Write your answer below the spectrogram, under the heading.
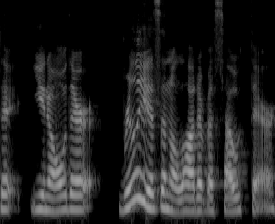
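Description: In a quiet background, a woman with a Canadian accent speaks at a fairly high pitch with ordinary pitch variation. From Canadian Prairies. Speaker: chicken farmer. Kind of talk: interview. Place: home room. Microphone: headset.

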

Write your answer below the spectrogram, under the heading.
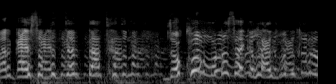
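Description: The voice is raised and projected, with an animated tone. Its intonation is lively. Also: woman. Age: 40s. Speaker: female Islamic preacher. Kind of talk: religious sermon. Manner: animated, emphatic.

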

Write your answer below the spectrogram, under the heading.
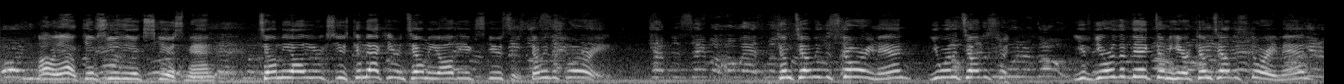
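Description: Against crowd noise in the background, a man speaks at a fairly quick pace. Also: ordinary pitch variation. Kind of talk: confrontational street taunting. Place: street. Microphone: phone near.

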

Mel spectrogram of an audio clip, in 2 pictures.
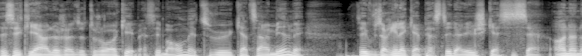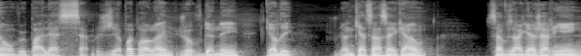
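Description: Speaking at a fairly quick pace against a quiet background, a man uses a fairly low pitch, a dark, mellow tone and fairly even intonation. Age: 30s. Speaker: mortgage specialist, former junior hockey player; guest. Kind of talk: casual interview chat. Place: studio. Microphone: studio mic.

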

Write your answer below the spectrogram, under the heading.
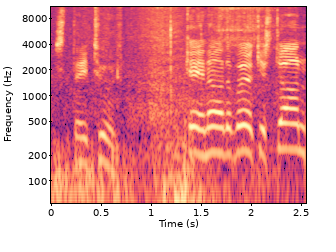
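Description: A high-pitched man's voice with fairly even intonation, dry and echo-free, over noticeable background noise. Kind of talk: casual vlog chat. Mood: calm, matter-of-fact. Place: boat. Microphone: phone near.

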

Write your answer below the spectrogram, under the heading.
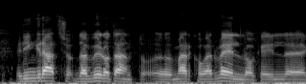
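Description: A man rattles along at a very fast pace in a monotone, flat delivery. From Italy. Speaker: TV news presenter. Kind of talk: live news broadcast. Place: street. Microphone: lapel.

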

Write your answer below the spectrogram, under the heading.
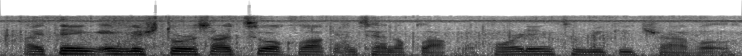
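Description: The voice sounds dry with no echo, set against loud background noise. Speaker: travel vlogger. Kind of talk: casual vlog chat. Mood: amused, a bit frustrated. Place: open country. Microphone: phone near.

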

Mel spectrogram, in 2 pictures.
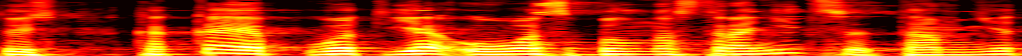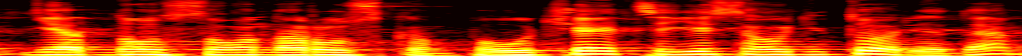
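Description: A man with a fairly high pitch and a dark, mellow tone talks at a very fast pace with hardly any pauses. His pitch varies in an ordinary way. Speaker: moderator, TV journalist. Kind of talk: panel moderation. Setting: festival stage with audience. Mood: friendly, light joking. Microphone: handheld.

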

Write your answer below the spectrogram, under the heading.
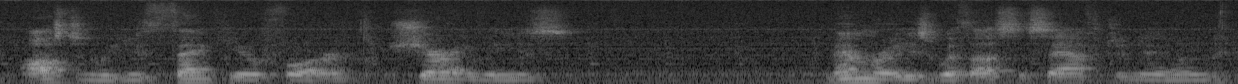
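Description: Amid noticeable background noise, a man speaks at a fairly slow pace with long, frequent pauses. His intonation stays monotone and flat. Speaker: interviewer. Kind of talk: polite oral history interview. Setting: home interview. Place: home room. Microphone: old recording.

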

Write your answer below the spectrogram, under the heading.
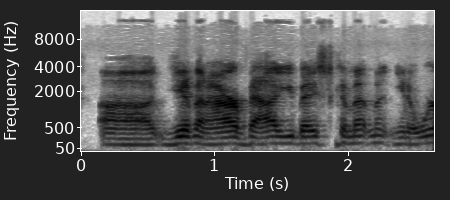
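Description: A man speaks with fairly even intonation and a somewhat breathy voice. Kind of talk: interview answer. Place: office. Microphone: video call.

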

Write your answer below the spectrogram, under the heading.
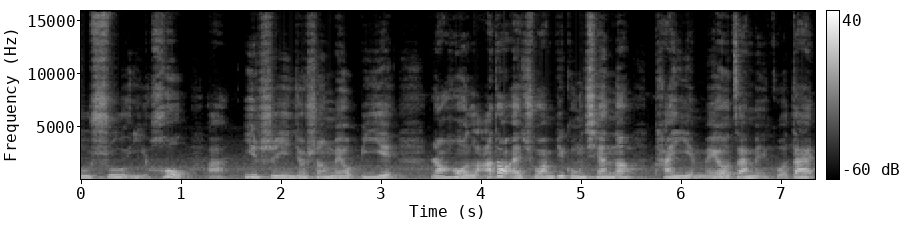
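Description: Against light background noise, a woman with a fairly low pitch speaks at a fairly slow pace with ordinary pitch variation. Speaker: immigration consultant host. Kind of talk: commentary. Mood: calm, serious.

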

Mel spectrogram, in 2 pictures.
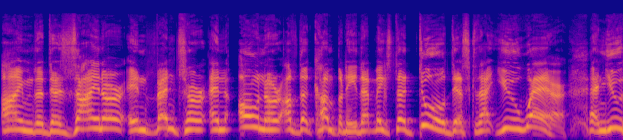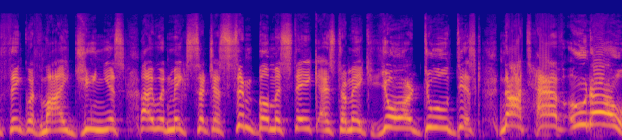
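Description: With lively intonation, a man speaks in a raised, projected voice at a moderate pace and an extremely high pitch. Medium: comedy sketch. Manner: haughty, exasperated, shouting.

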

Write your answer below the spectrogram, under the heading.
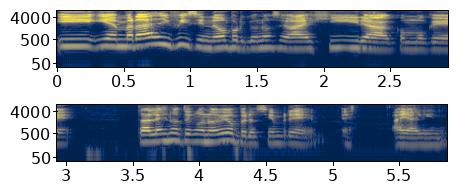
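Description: Fairly high-pitched woman's voice, bright and sharp in tone, at a moderate pace with ordinary pitch variation. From Argentina. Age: 20s. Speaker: singer-songwriter; guest. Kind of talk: casual interview. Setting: event venue. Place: studio. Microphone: studio mic.

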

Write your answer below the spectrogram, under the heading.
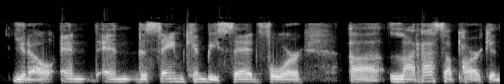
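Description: An ordinary speaking voice with an American accent moves at a fairly slow pace. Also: man. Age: 40s. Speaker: college professor and lowrider enthusiast. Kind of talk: interview. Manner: casual, many fillers like you know.

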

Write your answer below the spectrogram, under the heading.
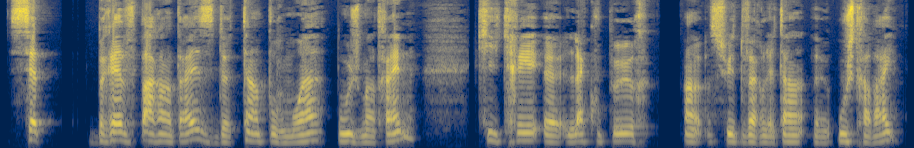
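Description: Recorded very clean with a silent background and a dry, close sound with no echo, a fairly high-pitched man speaks very slowly with a slight Canadian French accent. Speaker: exercise physiologist. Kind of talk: podcast interview. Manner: animated, lively.

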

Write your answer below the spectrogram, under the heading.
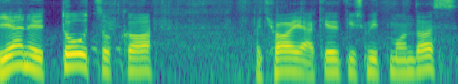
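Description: Very slowly, a man speaks at a fairly high pitch with ordinary pitch variation, the sound dry with no echo and light background noise. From Hungary. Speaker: fishing competition organizer and vlogger; vlogger. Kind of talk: live walkaround vlog. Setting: outdoors at a fishing lake. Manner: casual, chatty greetings. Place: waterside. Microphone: phone near.

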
